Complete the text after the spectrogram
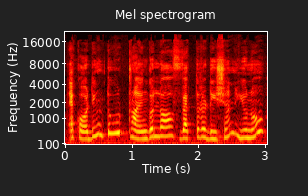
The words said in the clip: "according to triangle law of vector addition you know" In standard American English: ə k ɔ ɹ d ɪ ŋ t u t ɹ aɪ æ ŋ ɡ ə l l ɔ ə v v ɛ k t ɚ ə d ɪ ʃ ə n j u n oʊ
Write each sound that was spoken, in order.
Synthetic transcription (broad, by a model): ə k ɔ ɹ d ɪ ŋ t u t ɹ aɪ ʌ ŋ ɡ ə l l ɔ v v ɛ k t ɚ ə d ɪ ʃ ə n j u n oʊ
